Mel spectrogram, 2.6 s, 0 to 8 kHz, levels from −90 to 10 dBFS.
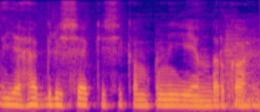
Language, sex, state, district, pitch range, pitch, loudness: Hindi, male, Bihar, Vaishali, 115-125 Hz, 120 Hz, -18 LUFS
